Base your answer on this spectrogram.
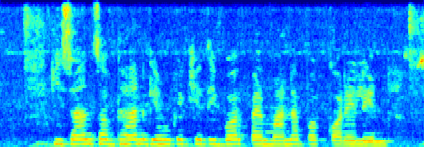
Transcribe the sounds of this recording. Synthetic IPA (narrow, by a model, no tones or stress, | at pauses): kisansəb̚d̪ʱanɡeɦũkekʰet̪ibʌɾpɛmanapəkːɔɾelen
